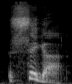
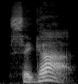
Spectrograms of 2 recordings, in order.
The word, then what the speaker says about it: cigar: it's not pronounced at cigar it is pronounced as sega so here the stress goes on the second syllable we have two syllables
